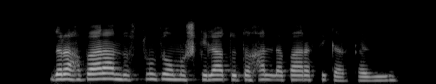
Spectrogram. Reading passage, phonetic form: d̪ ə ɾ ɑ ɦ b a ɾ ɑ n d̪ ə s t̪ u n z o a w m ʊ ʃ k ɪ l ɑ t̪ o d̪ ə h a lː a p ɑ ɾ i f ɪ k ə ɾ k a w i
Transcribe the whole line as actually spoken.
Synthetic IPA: d̪ ə ɾ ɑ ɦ b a ɾ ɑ n d̪ ə s t̪ u n z o a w m ʊ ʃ k ɪ l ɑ t̪ o d̪ ə h a lː a p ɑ ɾ a f ɪ k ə ɾ k a w i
